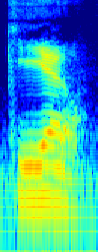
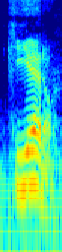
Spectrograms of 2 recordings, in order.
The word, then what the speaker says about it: quiero: i want in spanish start with the key then add the word the sound error and then you get kiero now how do you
